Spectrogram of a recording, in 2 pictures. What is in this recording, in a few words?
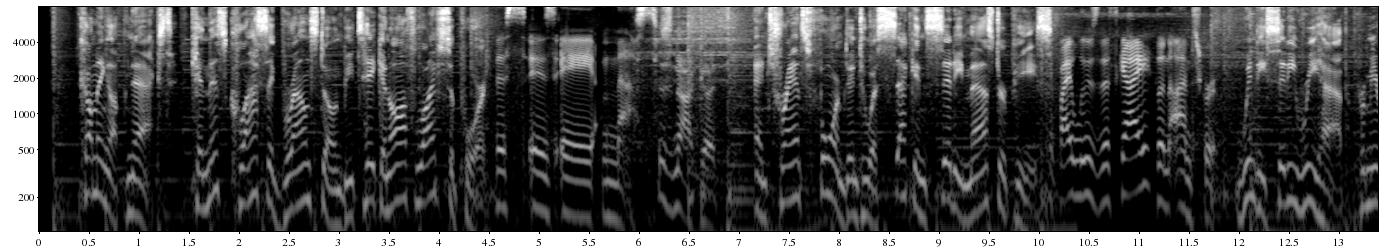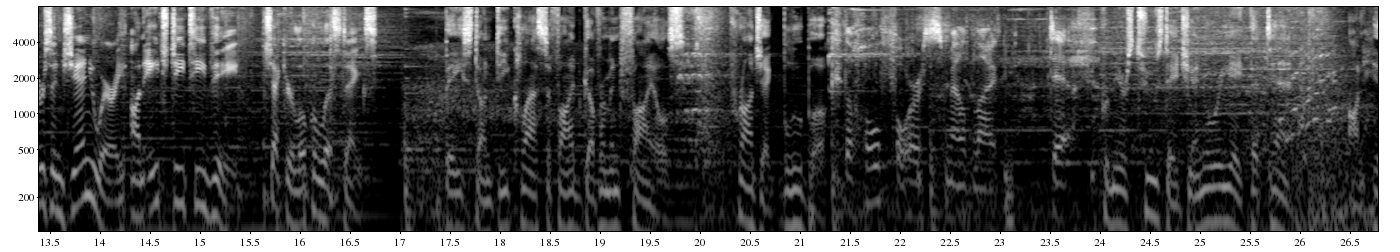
Promo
